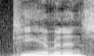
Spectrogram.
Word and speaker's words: Tiananmen: Liam, I was in China and I got a really bad stomach ache, and I was in Tiananmen Square.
